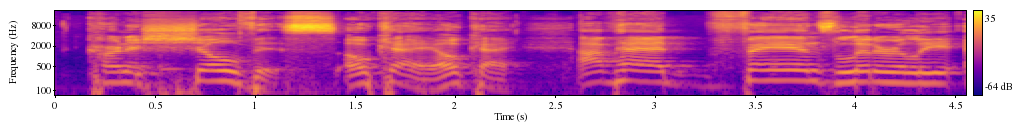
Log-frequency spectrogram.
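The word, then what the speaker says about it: Karnišovas: Karnisovas. Karnisovas.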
